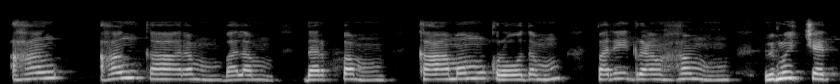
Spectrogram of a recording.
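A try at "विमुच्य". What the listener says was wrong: ವಿಸರ್ಗ ಇಲ್ಲ ಅಲ್ಲಿ, ವಿಮುಚ್ಚ ಅಷ್ಟೇ.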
